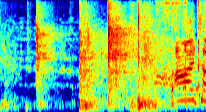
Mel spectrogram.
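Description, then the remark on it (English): A series of heavy thuds as a man hits his head and knocks himself out lands roughly every half second, followed by a vocal sound or cry near the end. “he hit his head, knocked himself out.”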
